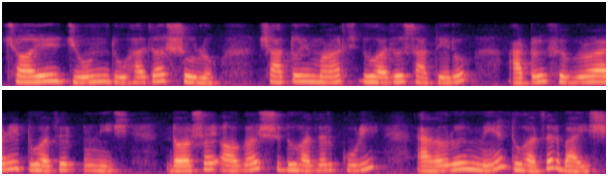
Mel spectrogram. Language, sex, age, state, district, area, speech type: Bengali, female, 18-30, West Bengal, Bankura, urban, spontaneous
